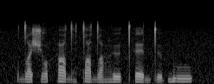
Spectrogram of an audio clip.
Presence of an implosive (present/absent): present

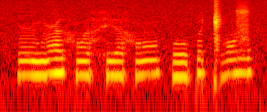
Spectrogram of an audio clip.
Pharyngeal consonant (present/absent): present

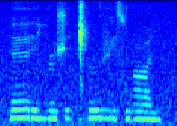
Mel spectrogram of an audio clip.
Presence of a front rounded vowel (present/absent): absent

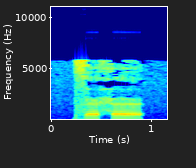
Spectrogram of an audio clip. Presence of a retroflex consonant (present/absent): absent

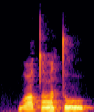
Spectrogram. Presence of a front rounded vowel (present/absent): absent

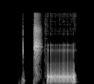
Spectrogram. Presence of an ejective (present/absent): present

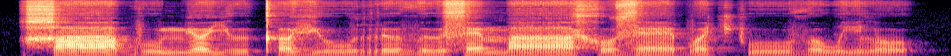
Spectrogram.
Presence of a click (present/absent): absent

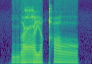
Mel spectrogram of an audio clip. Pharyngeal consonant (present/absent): present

